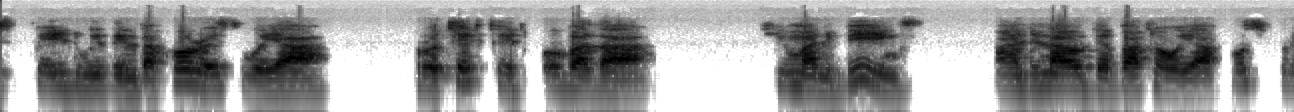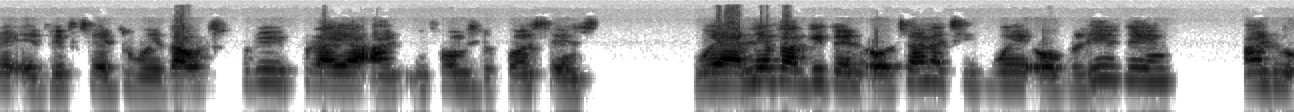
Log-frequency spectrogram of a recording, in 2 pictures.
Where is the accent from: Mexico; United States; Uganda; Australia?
Uganda; I'm from the Bantu community, which is one of the indigenous communities in Uganda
